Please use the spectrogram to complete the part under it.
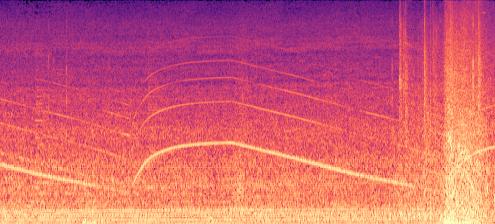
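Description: Police car siren in Grand Theft Auto V during a chase, a wailing tone sweeping slowly up and down over engine rumble, with a burst of crashing noise near the end.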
